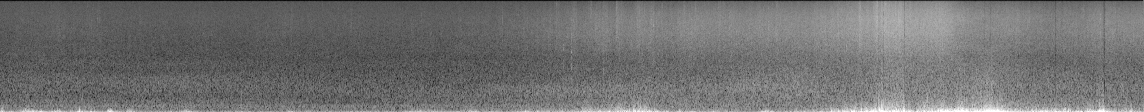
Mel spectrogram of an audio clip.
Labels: Is this the sound of waves?
yes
